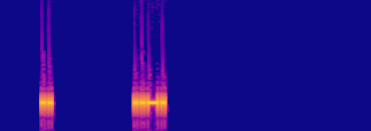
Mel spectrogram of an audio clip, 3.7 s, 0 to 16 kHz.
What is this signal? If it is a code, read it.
Morse code, heard as a keyed tone, about 36 wpm, spaced as for 10 wpm, 700 Hz. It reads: IF
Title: USA Call Signs - 6 Characters - 8x Character Spacing - 35wpm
